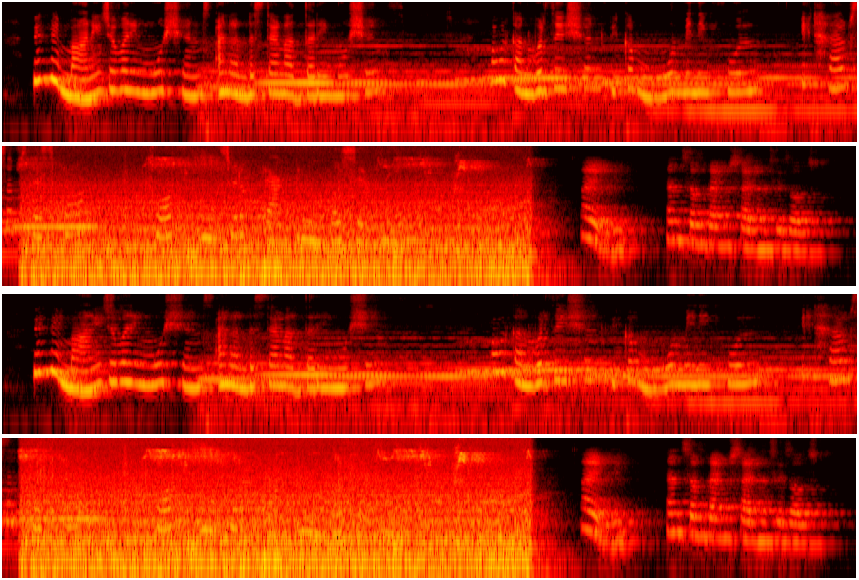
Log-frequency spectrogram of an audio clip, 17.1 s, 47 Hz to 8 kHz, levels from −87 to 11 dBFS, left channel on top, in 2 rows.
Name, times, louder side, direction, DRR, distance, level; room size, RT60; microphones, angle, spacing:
voice 1, 0.3-3.9 4.9-7.6 8.0-9.5 10.0-12.7, left 1 dB, 65° left, 7 dB, 2.5 m, -33 dB
sound 1, 1.9-9.5, equal, 30° left, 6.4 m, -37 dB
sound 2, 8.7-13.9, right 3 dB, 90° right, 1.3 m, -29 dB
voice 2, 14.3-14.8 15.2-16.7, equal, 10° right, -3 dB, 4.1 m, -40 dB
25.5 x 19.0 x 8.6 m, 0.88 s
head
